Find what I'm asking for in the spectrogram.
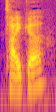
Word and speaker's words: Taika: Taika Waititi. – Damn it, I was so close. So close. – You were not close. You were not close. – Taiki Waititi. – Taika.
